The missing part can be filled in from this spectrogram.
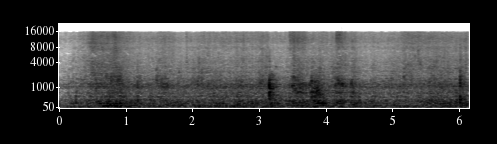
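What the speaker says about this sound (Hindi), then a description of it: "आधा कप देसी घी शामिल कर देंगे। आप नाशपाती घी भी डाल सकते हैं और इसको बहुत अच्छे से भूनेंगे।" Grated carrot halwa sizzles steadily in desi ghee in a pan, a soft continuous fry with occasional scraping stirs and a brief clink partway through, close and unaccompanied by talk.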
